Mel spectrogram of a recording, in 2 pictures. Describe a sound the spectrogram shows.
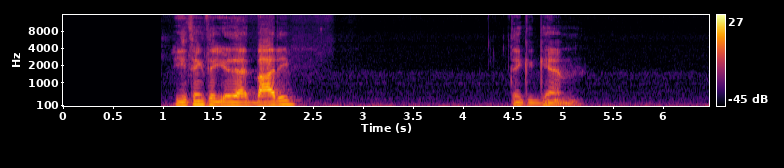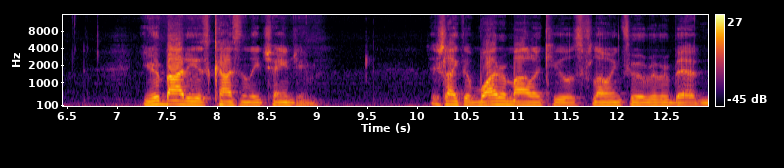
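An elderly man speaks calmly and slowly, close to a microphone, with pauses.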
